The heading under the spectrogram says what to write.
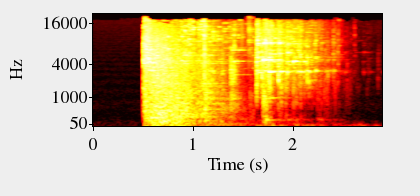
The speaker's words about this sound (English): He takes the broom and runs to June's shop. Then he points it at the shop window. The glass breaks and lots of cartons and bottles fly in all directions.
